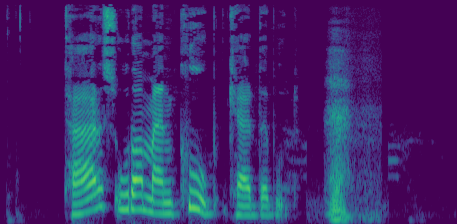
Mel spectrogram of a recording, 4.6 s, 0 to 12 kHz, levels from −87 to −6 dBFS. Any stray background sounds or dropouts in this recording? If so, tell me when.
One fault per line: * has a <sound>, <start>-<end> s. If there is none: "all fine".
* has a throat clearing, 3.2-3.8 s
